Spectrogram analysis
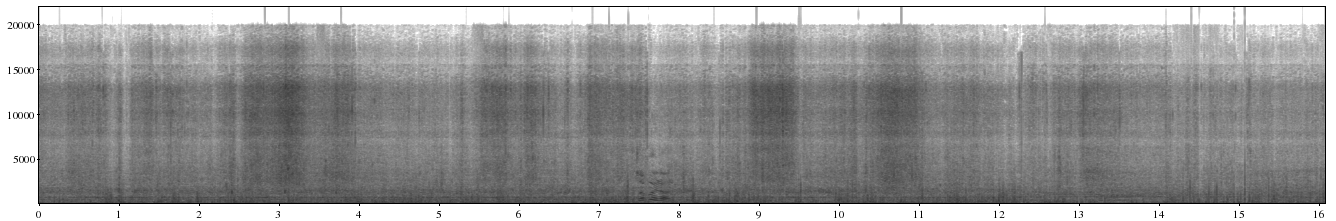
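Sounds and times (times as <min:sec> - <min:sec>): boat motor: 0:00.0 - 0:16.0
rushing water: 0:00.0 - 0:16.0
wind buffeting microphone: 0:00.0 - 0:16.0.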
